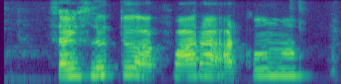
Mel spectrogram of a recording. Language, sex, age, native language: Icelandic, female, 30-39, English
